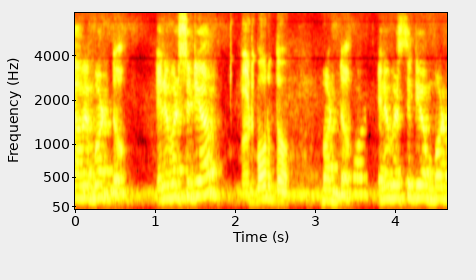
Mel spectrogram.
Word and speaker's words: Bordeaux: উচ্চারণটা হবে Bordeaux.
